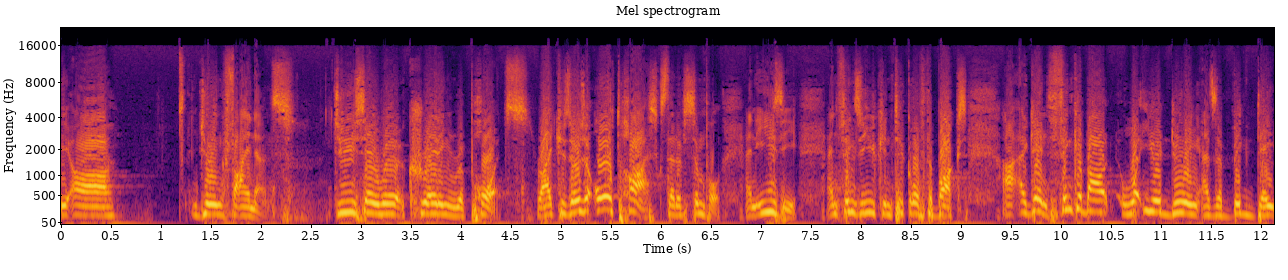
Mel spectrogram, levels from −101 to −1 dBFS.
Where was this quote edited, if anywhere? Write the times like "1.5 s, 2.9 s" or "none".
1.3 s, 6.2 s

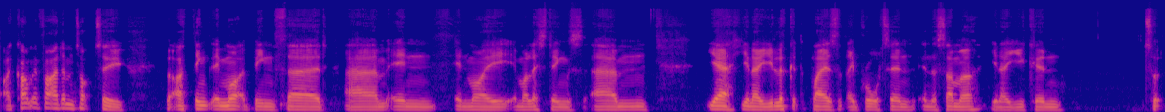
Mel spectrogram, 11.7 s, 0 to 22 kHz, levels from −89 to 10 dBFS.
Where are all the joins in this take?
3.4 s

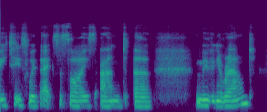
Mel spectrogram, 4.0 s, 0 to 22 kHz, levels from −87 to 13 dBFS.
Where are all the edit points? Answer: 2.9 s

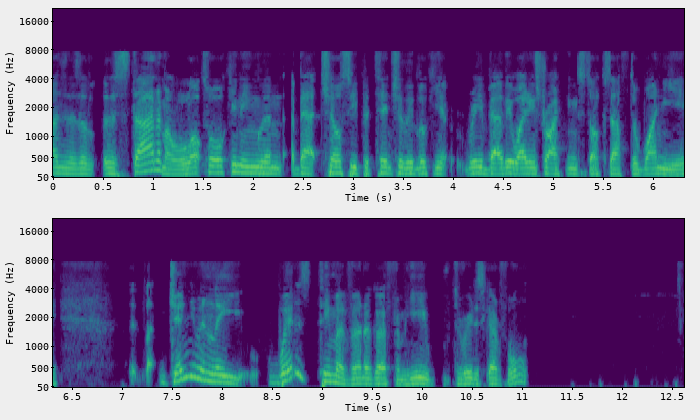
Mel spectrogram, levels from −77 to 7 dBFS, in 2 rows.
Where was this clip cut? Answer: 1.1 s, 1.5 s, 4.8 s, 8.5 s, 10.2 s, 10.8 s

